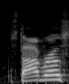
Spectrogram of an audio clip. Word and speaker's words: Stavros: that he tries to the who uh starve Stavros is that how you say his name yeah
